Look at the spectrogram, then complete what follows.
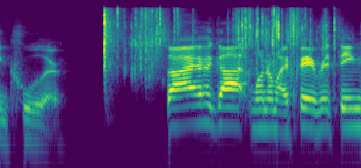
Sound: paper rustling

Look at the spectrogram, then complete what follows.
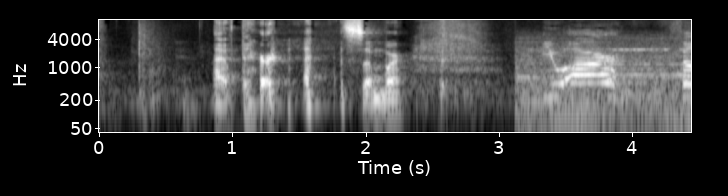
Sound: laughs

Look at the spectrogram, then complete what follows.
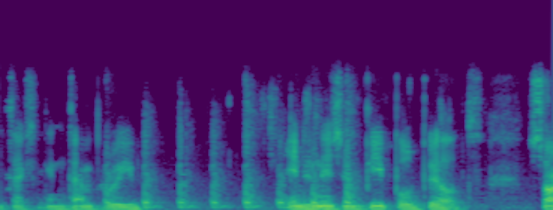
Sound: knocking on door

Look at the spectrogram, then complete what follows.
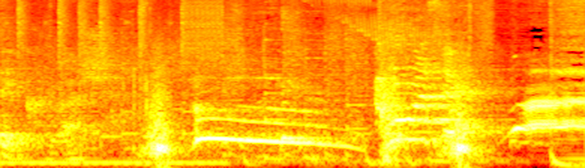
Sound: gasps

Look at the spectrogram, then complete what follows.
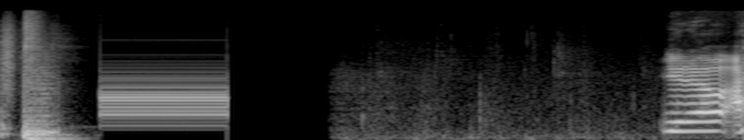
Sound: buzzer sounding

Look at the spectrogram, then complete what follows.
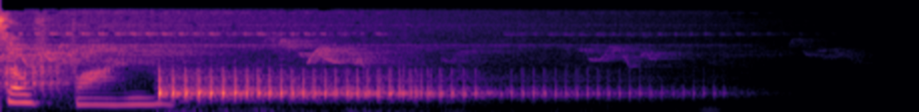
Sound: woodpecker tapping

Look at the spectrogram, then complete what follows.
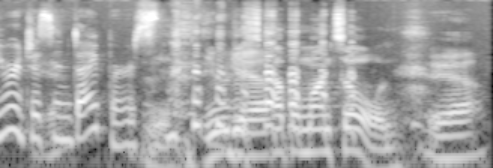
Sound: giggling

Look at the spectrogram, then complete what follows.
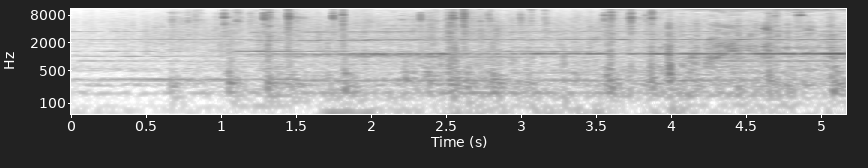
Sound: rattling

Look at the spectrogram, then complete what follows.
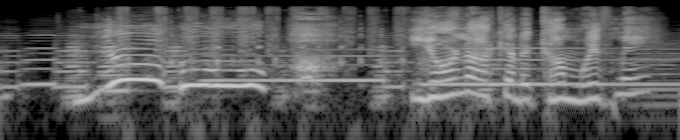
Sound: gasping

